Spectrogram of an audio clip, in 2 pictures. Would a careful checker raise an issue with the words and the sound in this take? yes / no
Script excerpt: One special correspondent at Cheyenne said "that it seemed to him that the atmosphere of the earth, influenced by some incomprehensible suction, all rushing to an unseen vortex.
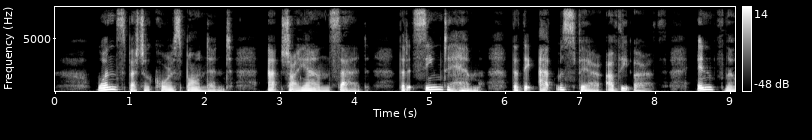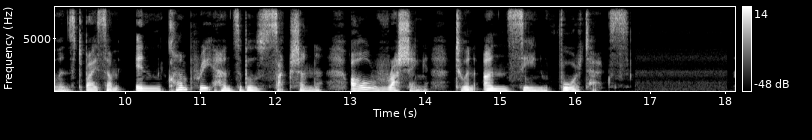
no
